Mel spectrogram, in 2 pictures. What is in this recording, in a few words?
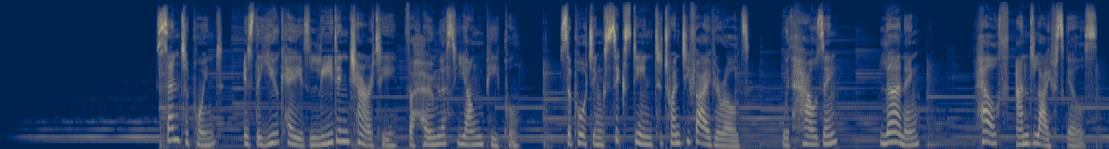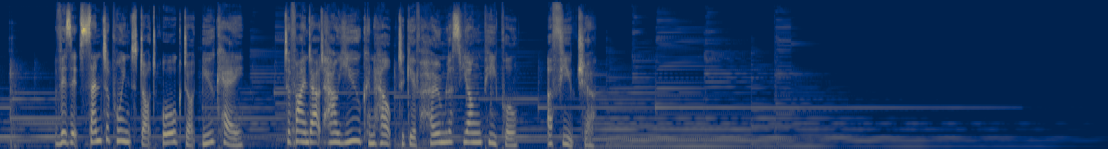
Commercial; Centrepoint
